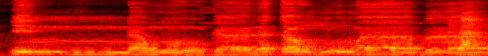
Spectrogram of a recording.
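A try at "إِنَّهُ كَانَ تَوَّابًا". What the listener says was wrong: Kana tawwaba, bukan didengungkan. Kana tawwa.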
